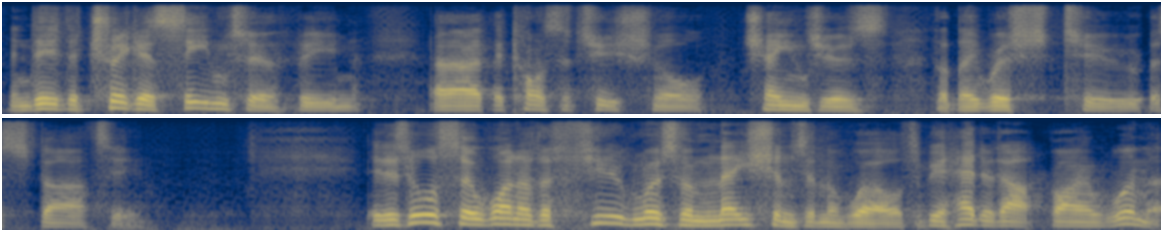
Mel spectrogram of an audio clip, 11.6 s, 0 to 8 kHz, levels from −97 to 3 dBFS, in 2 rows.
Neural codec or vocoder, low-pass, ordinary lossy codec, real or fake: codec, 16 kHz, 1 kbps, FunCodec, trained on Chinese and English, 50 frames a second; 7.2 kHz; none; fake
